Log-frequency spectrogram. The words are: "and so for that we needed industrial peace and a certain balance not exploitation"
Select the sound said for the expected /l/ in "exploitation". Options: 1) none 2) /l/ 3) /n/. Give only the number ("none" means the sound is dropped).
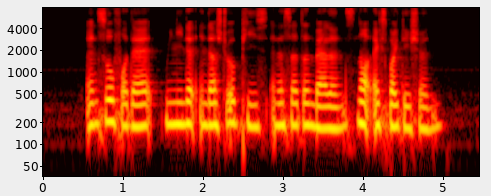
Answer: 1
